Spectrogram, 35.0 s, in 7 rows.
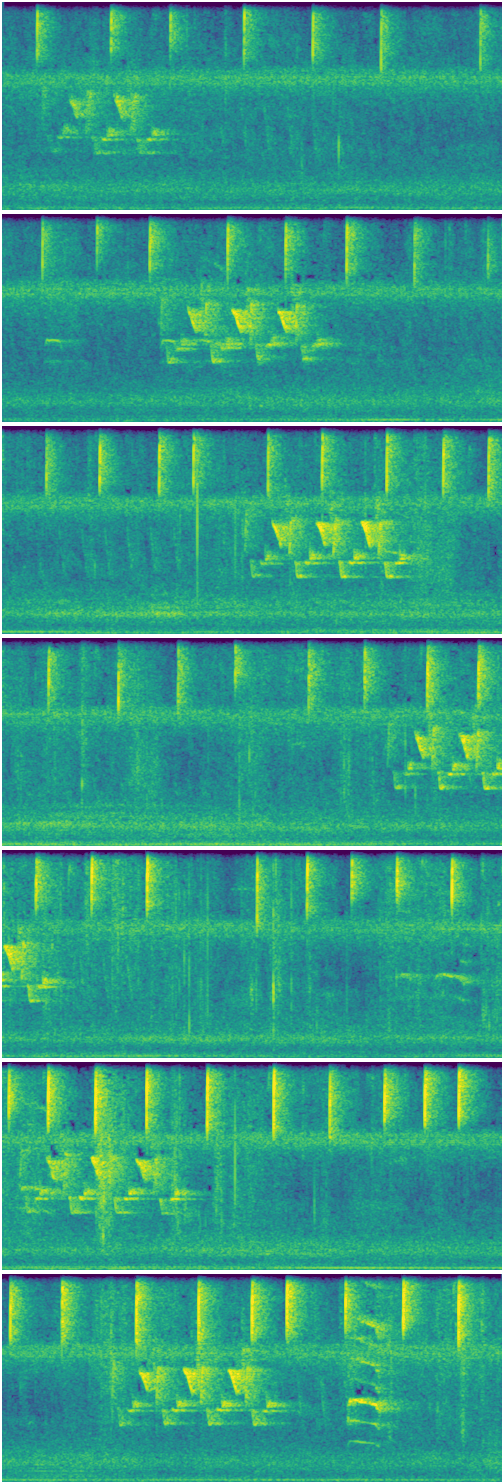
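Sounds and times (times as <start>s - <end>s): songbird singing: 0.0s - 35.0s.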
